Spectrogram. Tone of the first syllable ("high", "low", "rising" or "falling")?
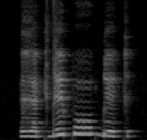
low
